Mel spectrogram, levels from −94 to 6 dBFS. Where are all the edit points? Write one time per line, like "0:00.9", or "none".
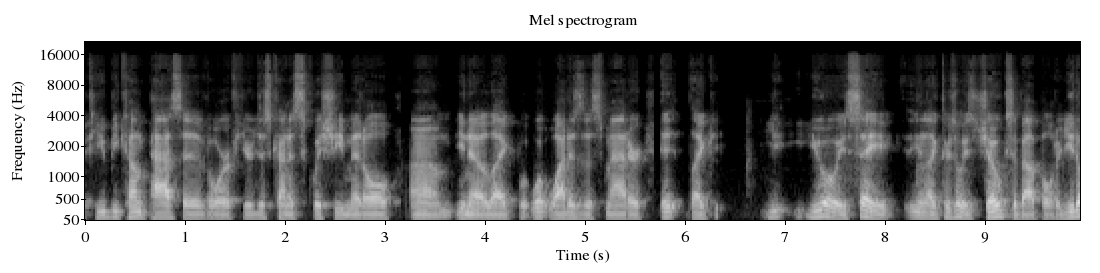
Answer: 0:03.1
0:05.7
